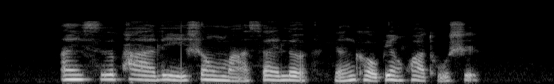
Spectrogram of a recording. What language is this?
Chinese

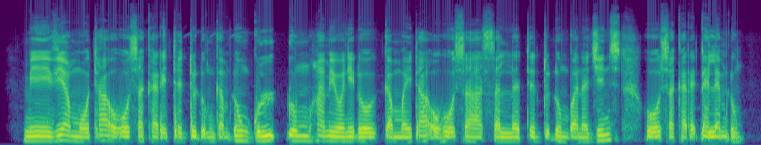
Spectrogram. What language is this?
Fula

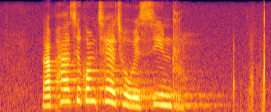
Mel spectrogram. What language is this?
South Ndebele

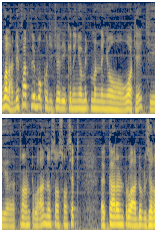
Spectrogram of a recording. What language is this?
Wolof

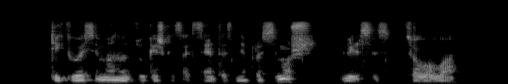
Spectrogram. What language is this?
Lithuanian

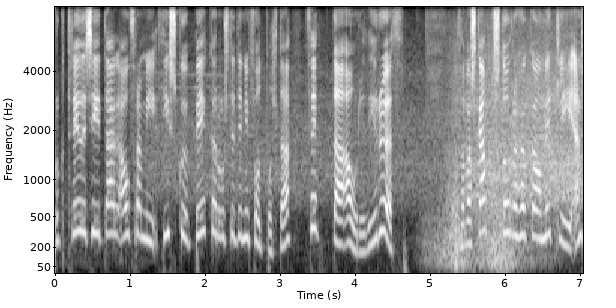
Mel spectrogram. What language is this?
Icelandic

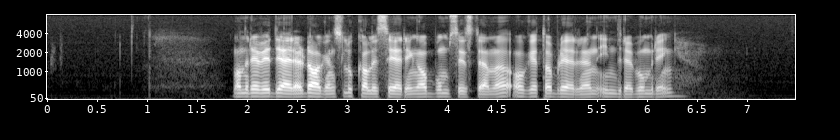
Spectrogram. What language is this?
Norwegian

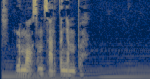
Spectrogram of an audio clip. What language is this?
Nawdm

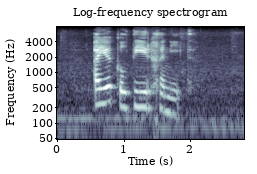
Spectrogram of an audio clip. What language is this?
Afrikaans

